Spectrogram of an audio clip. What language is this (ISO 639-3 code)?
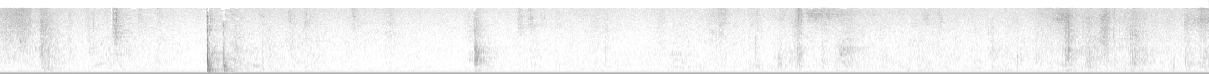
eng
